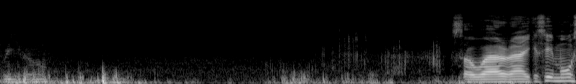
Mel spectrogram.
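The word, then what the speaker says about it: Jervaulx: Revo Abbey starts with the letter J, so it's spelled Jervo, pronounced Revo.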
